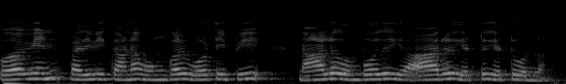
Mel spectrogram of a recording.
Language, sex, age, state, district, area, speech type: Tamil, female, 45-60, Tamil Nadu, Tiruchirappalli, rural, read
